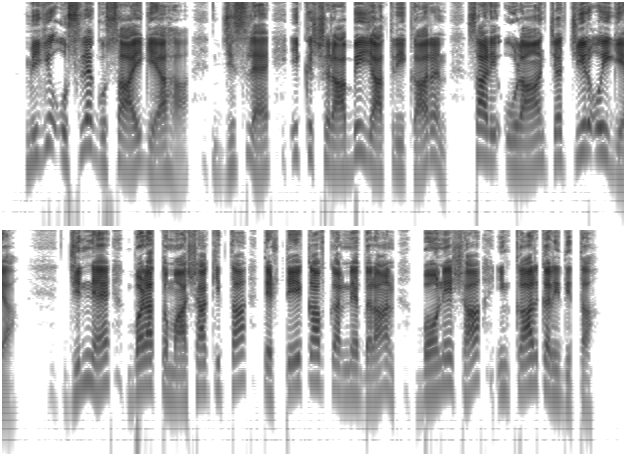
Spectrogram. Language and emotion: Dogri, angry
